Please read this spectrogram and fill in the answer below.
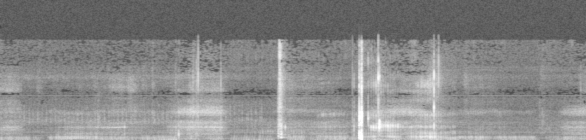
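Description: Long-haired cat purring close to the microphone, a steady low rumble. A few sharp clicks or taps break in over it, the loudest a little past halfway.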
